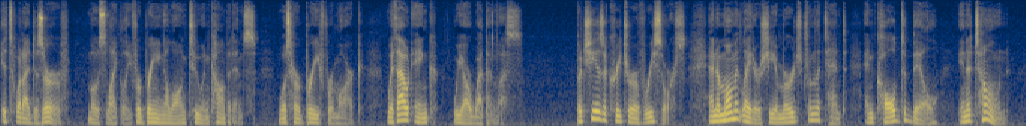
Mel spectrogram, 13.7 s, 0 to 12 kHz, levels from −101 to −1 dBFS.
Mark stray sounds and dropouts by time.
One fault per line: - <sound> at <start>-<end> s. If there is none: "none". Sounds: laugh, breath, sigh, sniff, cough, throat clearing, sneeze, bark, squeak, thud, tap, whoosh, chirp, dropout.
none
